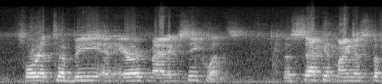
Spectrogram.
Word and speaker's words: arithmetic: normally we've talked about it as the word arithmetic when we're talking about a pattern of numbers it's pronounced arithmetic in terms of its pronunciation it's just a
